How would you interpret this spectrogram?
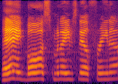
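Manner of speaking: loud, very high Southern character; Southern accent. Acted. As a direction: belt it out as a high-voiced Southerner. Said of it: "please have a southern accent".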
